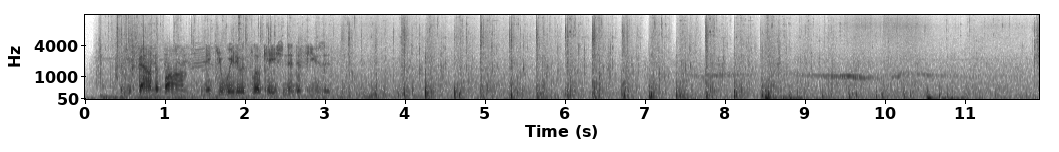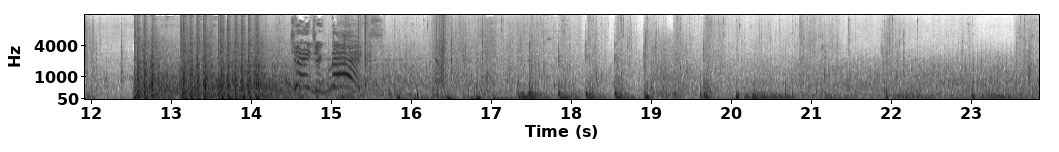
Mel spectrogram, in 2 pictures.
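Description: Footsteps crunch quickly over gravel and hard floors.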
